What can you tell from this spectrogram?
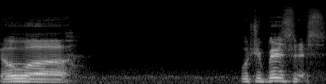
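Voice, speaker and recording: A put-on character voice from a man at a medium pitch. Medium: actual play. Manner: curt, bureaucratic.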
